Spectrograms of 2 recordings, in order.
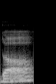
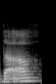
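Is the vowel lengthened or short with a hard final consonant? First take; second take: lengthened; short. First: The vowel is lengthened with no hard g. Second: The vowel is short and a hard g ends it. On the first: The speaker calls it wrong. "o ünlüyü uzatıyormuş gibi oluyor Türkçede" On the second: The speaker calls it right. "G harfi G olarak duyuluyor"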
